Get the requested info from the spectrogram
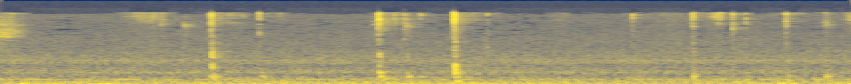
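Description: Computer keyboard being typed on: scattered separate key clicks, the sharpest a little after two seconds in, over a steady low hum.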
